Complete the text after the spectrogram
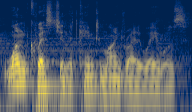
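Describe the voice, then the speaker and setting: Lowish non-native english guy hosting a chill podcast interview, guitar music behind. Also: animated, normal speed. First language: not English. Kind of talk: casual interview chat. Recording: clear guitar music under the voice.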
